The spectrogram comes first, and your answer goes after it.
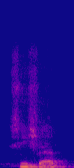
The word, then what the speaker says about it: C#: right so what exactly Shea she has is pronounced C it is an objectoriented programming language created by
